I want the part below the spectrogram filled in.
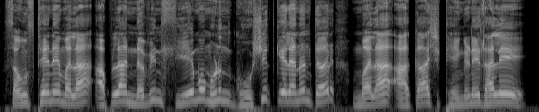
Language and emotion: Marathi, happy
